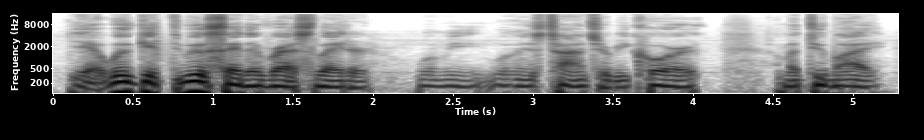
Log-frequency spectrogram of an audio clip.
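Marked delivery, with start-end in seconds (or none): none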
